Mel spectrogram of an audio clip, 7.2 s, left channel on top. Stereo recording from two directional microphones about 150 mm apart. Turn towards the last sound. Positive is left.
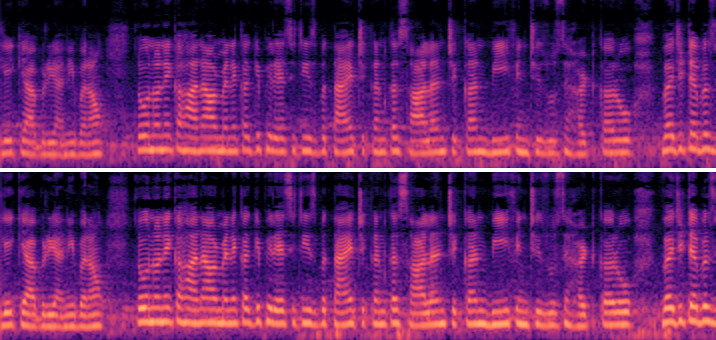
turn(degrees=-20)  # may be behind; listen again after turning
